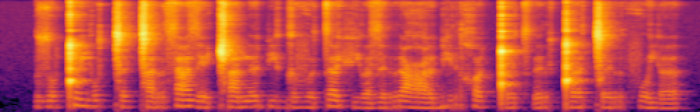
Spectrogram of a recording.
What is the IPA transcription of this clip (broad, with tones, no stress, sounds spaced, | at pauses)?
z o˨ ǃ ɘ˦ j o˨˦ ǀ ɘ˨ ǀ a˨ r s a˦ z e˨ ǁ a˧ n ɘ˦ pʲ ə˦˨ ɡ ə˧ v ɵ˨ t ɜ˦ fʲ o˨ ɐ̯ z ɘ˨ r ə˦ ʕ ɜ˨ bʲ e˦ r χ ɵ˦˨ ǃ ɵ˨˦ t͡sʼ ɘ˧ r ǃ ɜ˦ ǀ ɘ˧ r f o˦ j ɜ˧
